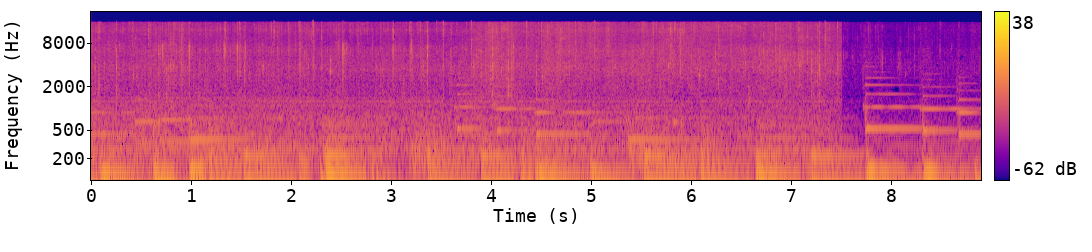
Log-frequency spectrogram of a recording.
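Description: Chicken pieces, onion and dried jujubes sizzling and crackling in hot oil in a nonstick frying pan while being stir-fried. The sizzle cuts off sharply about a second before the end. Background music plays throughout.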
